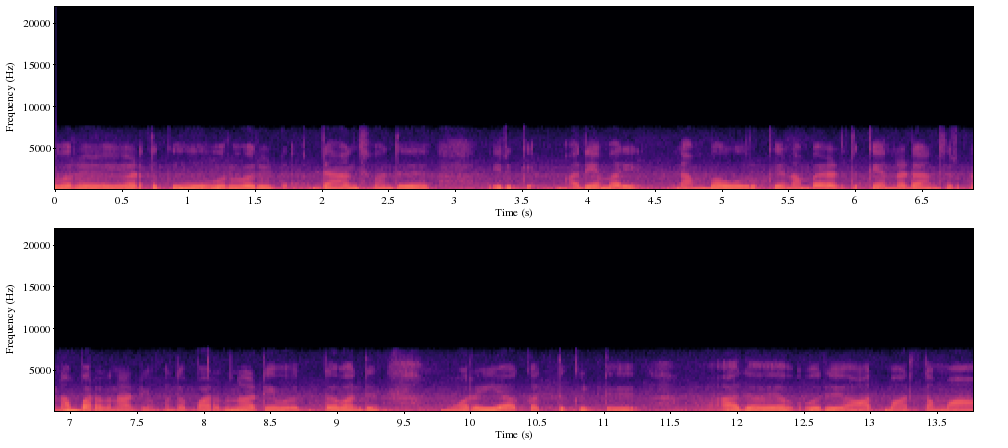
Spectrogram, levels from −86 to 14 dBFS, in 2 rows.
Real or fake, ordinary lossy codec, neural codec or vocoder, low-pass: real; none; none; none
